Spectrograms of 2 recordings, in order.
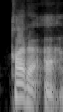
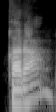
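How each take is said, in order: First: قرأ ending in a glottal catch; qara' with the hamza sounded at the end; hamza stop. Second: قرا with a long open alif, no catch; قرا said smoothly, vowel drawn out; plain alif. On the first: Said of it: "اور یہ ہے قرأ". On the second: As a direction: qara with a plain stretched alif. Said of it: "تو یہ قرا ہے". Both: Shown as a demonstration.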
